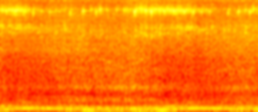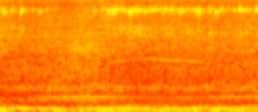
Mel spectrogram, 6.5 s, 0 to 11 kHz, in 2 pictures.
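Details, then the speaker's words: LS-swapped Datsun 280Z V8 idling warm at 135° coolant temp; a thin, high belt squeal wavers over the idle and gets much louder when the A/C is turned on. "here it goes here the squealing now when i turn the ac on it squeals a lot"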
